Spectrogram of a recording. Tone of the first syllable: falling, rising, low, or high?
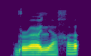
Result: low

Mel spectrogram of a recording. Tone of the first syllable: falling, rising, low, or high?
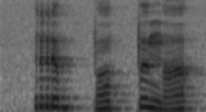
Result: falling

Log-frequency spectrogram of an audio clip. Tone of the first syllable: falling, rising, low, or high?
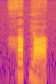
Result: high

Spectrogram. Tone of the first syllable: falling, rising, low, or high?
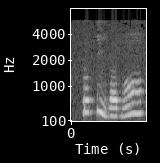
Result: high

